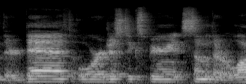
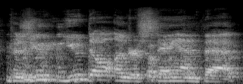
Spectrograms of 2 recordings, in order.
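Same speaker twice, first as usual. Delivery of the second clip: laughing while explaining; 6 semitones higher, 5 dB louder than usual. Real, not acted. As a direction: talk through a laugh. Laughing at creepy memory.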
